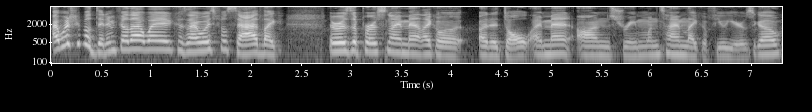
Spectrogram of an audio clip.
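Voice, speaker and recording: A woman with an ordinary speaking voice, medium pitch, and lively intonation talks at a fairly quick pace in a very clean recording with a silent background. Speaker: streamer. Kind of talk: casual chat. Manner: casual, filler-heavy.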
